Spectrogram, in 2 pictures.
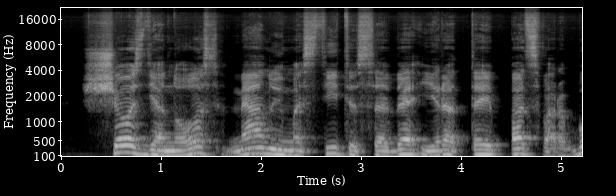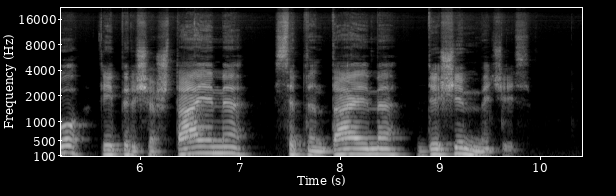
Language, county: Lithuanian, Marijampolė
